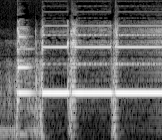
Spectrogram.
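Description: Distorted electric guitar sounding a harmonic high on the G string: a few pick strokes, then a single high note rings out steadily from about half a second in.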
